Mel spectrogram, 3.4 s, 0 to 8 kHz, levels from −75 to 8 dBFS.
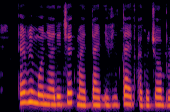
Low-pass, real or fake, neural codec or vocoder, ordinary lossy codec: none; real; none; none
